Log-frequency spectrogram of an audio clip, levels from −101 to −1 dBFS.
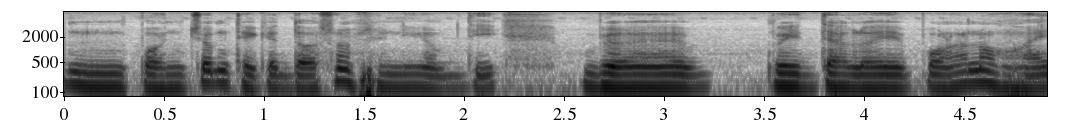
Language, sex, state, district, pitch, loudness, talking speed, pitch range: Bengali, male, West Bengal, Paschim Medinipur, 135 Hz, -17 LUFS, 120 wpm, 130-140 Hz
